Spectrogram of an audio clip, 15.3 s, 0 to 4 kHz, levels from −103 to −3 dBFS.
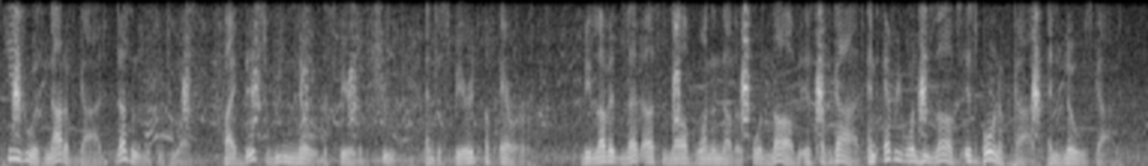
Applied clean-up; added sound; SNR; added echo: none; Fowl; 6 dB; none.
